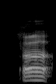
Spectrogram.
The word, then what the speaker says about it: Catan: Is that the correct pronunciation? – Yes, Catan. – Because I've always heard Catan. – For everyone out there, it is Catan.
